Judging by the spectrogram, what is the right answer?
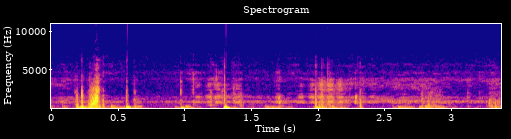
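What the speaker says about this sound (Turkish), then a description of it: "Dedim ve anında koyun çıktı." Sheep bleating in the Minecraft video game, several short, close, nasal bleats in quick succession with brief gaps between them, no speech.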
